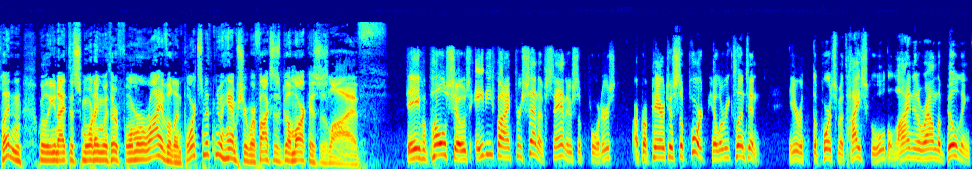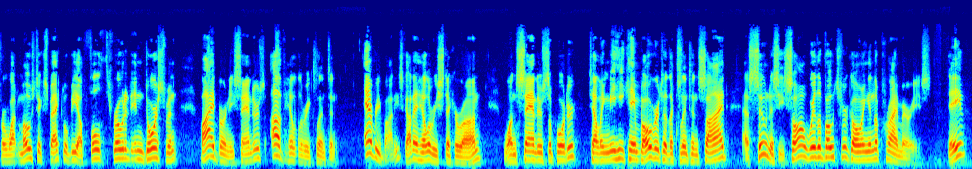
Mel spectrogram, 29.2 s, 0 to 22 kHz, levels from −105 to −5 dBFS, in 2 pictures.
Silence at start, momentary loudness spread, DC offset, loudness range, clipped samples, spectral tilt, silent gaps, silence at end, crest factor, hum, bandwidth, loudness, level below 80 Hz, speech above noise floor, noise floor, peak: 0.05 s; 10 LU; under 0.1%; 3 LU; under 0.1%; -5.5 dB/octave; none; 0.1 s; 18 dB; none; 14 kHz; -26 LUFS; -60 dBFS; 32 dB; -58 dBFS; -8 dBFS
